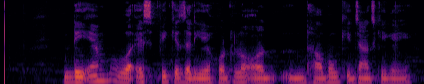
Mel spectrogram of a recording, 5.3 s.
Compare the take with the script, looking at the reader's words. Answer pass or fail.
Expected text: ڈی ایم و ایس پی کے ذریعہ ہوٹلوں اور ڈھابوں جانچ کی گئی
fail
